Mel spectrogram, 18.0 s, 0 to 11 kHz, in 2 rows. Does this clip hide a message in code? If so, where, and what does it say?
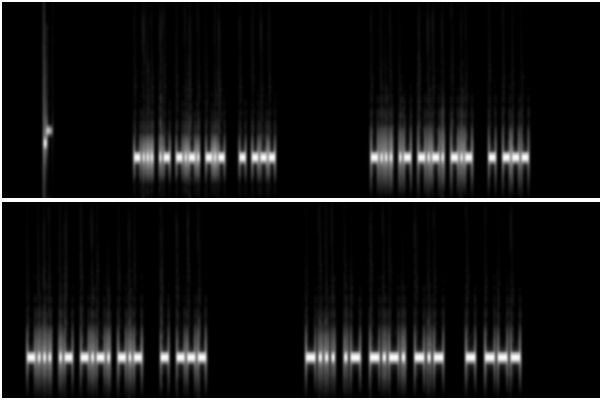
Yes: Morse code from 2.0 to 16.8 s, heard as a keyed tone, about 32 wpm, 700 Hz. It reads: BACK TO BACK TO BACK TO BACK TO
